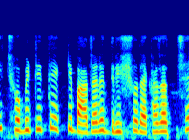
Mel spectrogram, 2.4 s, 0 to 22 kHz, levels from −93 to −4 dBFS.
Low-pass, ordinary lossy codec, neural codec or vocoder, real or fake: none; none; none; real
